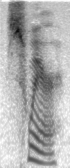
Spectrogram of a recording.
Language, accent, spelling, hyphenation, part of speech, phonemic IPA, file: English, US, swear, swear, verb / noun / adjective, /ˈswɛɚ/, En-us-swear.ogg
- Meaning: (verb) 1. To take an oath, to promise intensely, solemnly, and/or with legally binding effect 2. To take an oath that an assertion is true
